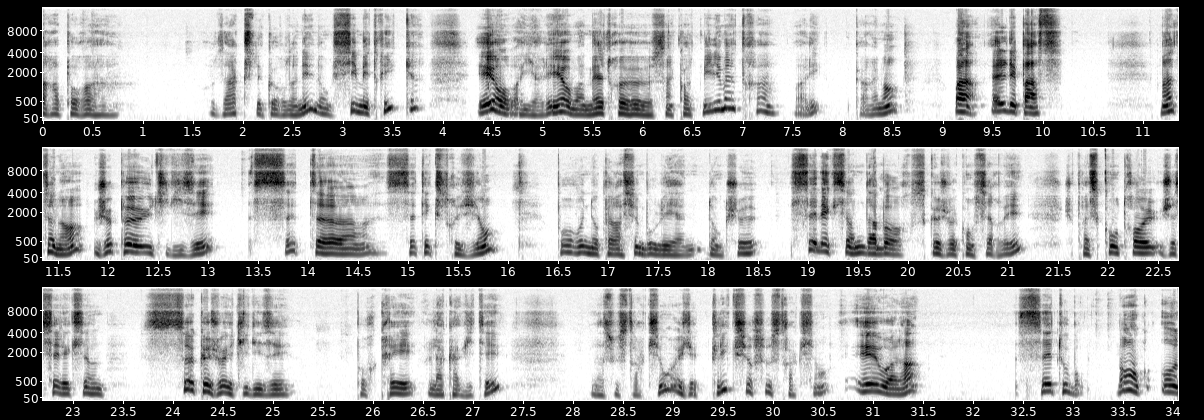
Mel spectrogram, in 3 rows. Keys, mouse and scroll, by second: 4.4 click, 6.0 KP_5, 6.4 KP_0, 8.4 click, 9.5-11.2 drag, 19.0 click, 24.2 ctrl+click, 29.4 click, 30.5-32.7 drag, 32.8 scroll down 2, 33.4-34.0 drag.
